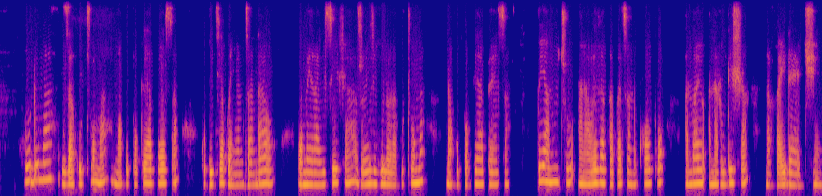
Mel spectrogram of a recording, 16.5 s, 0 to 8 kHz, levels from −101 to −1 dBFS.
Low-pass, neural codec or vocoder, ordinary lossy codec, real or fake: 7.2 kHz; none; Opus, 16 kbps; real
